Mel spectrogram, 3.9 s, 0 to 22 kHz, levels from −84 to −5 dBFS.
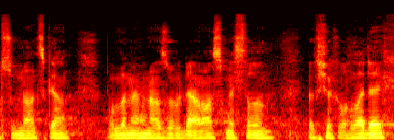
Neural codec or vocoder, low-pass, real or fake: codec, 44.1 kHz, 3.4 kbps, Pupu-Codec; 14.4 kHz; fake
